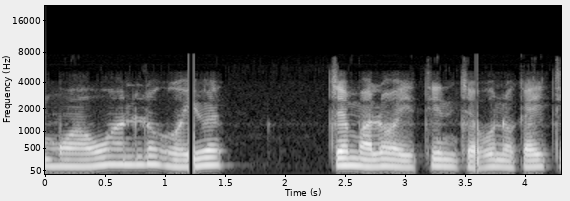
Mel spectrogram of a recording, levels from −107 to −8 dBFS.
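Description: Unconcealed Bluetooth headset packet loss cuts the speech at 1.20 to 1.24 s, a hole of about 45 ms, and again briefly at 3.59 s. Voice packets between the headset and phone over the mSBC link never arrived, and nothing filled the gaps, so the silences have abrupt edges.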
